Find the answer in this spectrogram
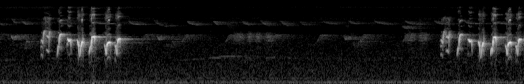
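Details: Bulbul in full adult plumage, caged, sings doubled-style phrases: a burst of rapid chattering whistles, a pause filled with faint soft notes, then another lively burst.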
